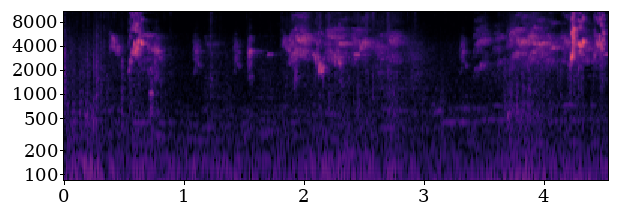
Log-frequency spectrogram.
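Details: Caged lovebirds feeding together on a Saturday morning, eating vegetables and seed mix; bursts of shrill, high chirps separated by quieter pauses, with soft rustling between.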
